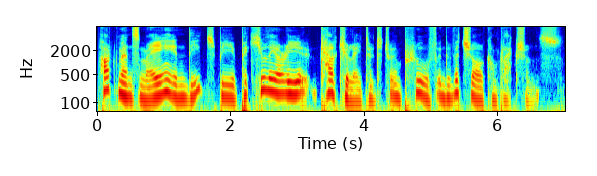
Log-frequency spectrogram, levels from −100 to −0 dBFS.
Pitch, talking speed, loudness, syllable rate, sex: 145 Hz, 85 wpm, -19 LUFS, 4.0 syllables/s, male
